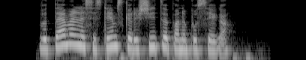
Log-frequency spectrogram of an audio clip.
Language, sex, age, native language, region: Slovenian, female, 18-29, Slovenian, Savinja region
